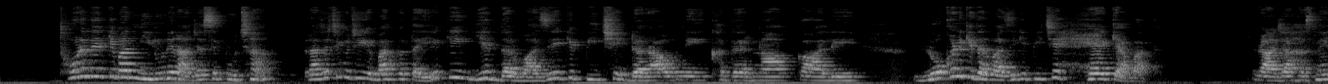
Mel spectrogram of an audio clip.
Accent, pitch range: native, 190-255 Hz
